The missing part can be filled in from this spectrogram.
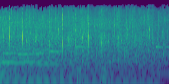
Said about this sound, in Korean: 주신 하나님께 영광의 박수 올려드리겠습니다.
